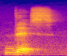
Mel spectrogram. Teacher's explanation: 所以你把舌头放在 d 的位置往前面一点，在牙齿上。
